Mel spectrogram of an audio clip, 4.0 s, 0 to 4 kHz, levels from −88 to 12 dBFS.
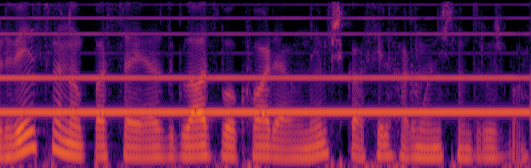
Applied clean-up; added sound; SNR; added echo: none; Wind instrument, woodwind instrument; -1 dB; none.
